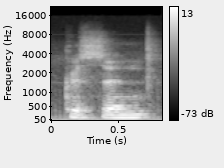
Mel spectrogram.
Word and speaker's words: kussen: that ERD, ELD, whatever, endings are all unemphasized. So you can hear that if you pronounce them sort of, or you hear me pronounce it, kussen, lepel, keuken, wekker. So they all sound like e, and this sounds like e, bed.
